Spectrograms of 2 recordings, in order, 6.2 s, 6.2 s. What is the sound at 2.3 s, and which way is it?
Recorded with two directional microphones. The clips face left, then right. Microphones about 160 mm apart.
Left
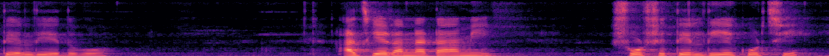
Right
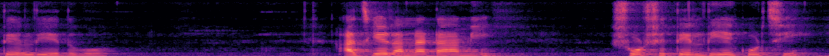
A woman's voice, 30° left (ahead or behind).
